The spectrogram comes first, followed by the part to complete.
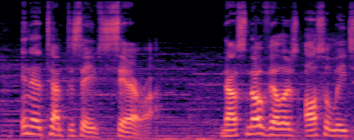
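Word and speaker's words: Serah: Lightning Sister Sarah, that is spelled S-E-R-A-H, not how you usually spell Sarah, I know, it's weird, had found the fal'Cie from Pulse and has been changed into a Lissie.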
